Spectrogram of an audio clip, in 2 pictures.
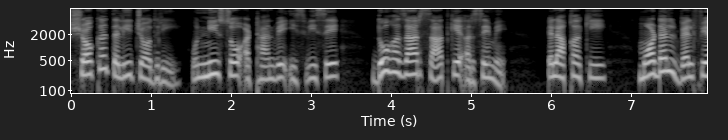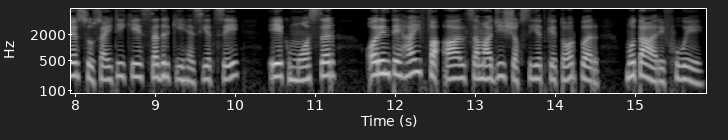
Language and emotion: Urdu, neutral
